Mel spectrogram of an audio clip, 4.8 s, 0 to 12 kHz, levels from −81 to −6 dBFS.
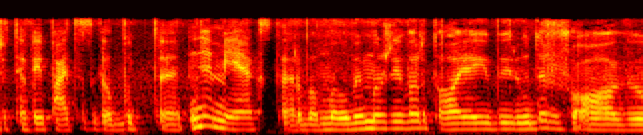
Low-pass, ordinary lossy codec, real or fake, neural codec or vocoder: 7.2 kHz; MP3, 48 kbps; real; none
